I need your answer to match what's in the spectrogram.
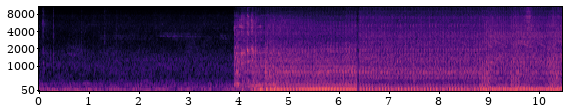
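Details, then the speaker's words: Yamaha MT15 single-cylinder engine idling evenly with no top-end rattle after replacing the faulty cam chain (timing chain) tensioner; irritating engine noise fully removed. "So finally engine का जो noise है वह पूरा remove हो चुका है and engine से currently कोई इरिटेटिंग नॉयज नहीं आ रहा है"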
